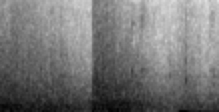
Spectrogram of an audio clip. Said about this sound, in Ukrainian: До них додалися нечувані досі справжні звуки війни, перші вибухи світлошумових гранат за якими чути було крики людей та білий їдкий запах від вибухів. Ці перші вибухи згадують усі, хто бував на Майдані у Січні.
